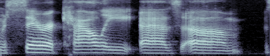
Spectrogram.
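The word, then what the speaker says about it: Calle: her name is Sarah Cali as um you don't pronounce the L okay Calais she is super girl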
